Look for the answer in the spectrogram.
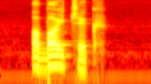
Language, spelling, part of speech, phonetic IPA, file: Polish, obojczyk, noun, [ɔˈbɔjt͡ʃɨk], Pl-obojczyk.ogg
